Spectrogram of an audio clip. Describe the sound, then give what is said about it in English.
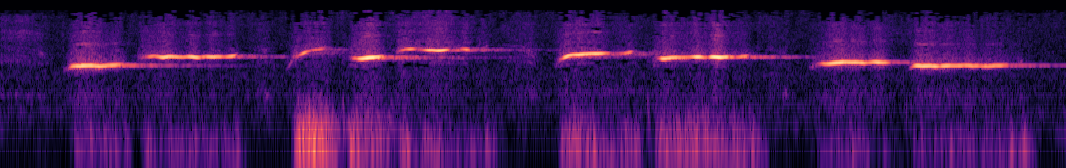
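A person imitates a train guard's whistled signal, given while standing under a train window: a string of clear, sustained notes in a few rising and falling phrases separated by brief pauses, with breathy noise underneath. “And the horrible, scary-looking guard came and stood right under their train window, and he whistled.”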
